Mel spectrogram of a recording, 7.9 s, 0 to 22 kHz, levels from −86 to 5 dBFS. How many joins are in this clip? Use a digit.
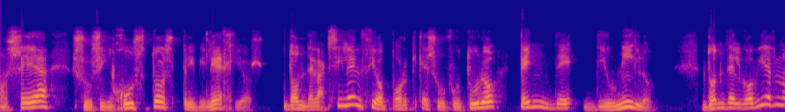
4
